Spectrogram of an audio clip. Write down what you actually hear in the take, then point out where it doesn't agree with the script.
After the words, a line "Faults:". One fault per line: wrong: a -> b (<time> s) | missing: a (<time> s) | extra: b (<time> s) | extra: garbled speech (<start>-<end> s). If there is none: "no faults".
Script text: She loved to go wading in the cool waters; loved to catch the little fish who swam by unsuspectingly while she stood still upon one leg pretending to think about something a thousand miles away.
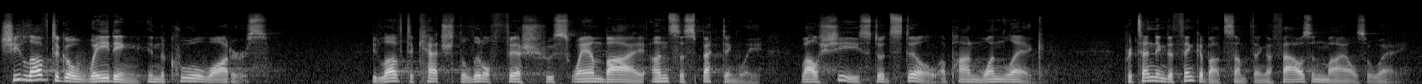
She loved to go wading in the cool waters; loved to catch the little fish who swam by unsuspectingly while she stood still upon one leg pretending to think about something a thousand miles away.
Faults:
no faults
